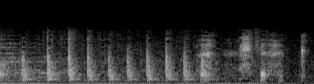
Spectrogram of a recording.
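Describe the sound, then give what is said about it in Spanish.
A rapid run of knocking on a wooden house door: about a dozen quick, evenly spaced raps, moderately loud, with a couple of sharper knocks at the end. “¿Quién será? Mi mujer, yo creo. Ábrele.”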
